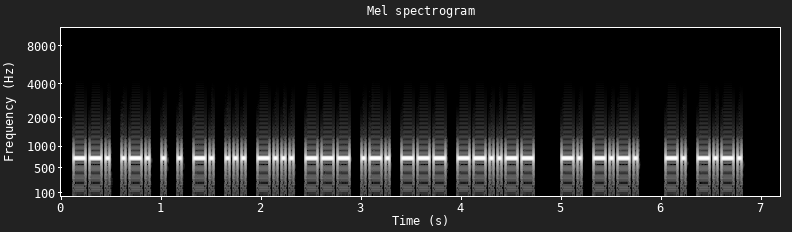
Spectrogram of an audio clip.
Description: Morse code, heard as a keyed tone, about 30 wpm, 700 Hz. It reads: GREENSBORO, NC NC
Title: Practice QSO - Exchange 1 - Beginning - 30wpm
